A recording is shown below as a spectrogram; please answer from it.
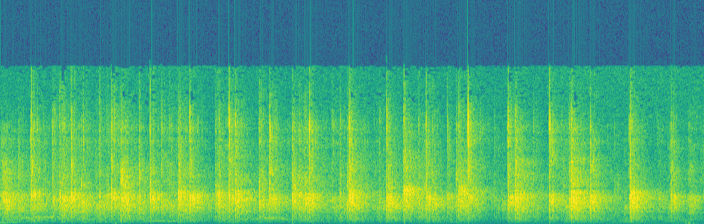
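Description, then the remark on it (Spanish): A crowd claps for God steadily for several seconds, a dense, continuous patter of many hands with no voices standing out, holding an even level throughout. “Alguien lo puede aplaudir con todo su corazón.”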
